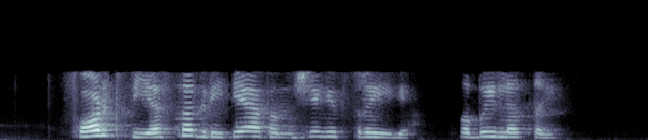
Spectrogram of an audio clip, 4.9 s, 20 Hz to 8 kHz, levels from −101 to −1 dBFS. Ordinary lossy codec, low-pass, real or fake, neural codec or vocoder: AAC, 16 kbps; 7.2 kHz; fake; codec, 24 kHz, 1.2 kbps, DualCodec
